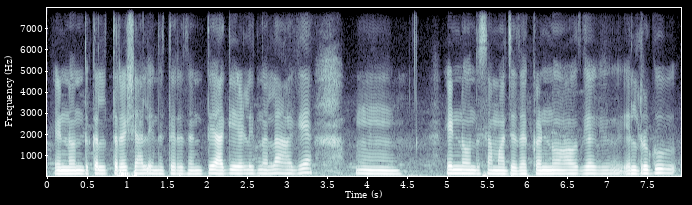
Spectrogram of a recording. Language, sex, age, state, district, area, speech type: Kannada, female, 45-60, Karnataka, Vijayanagara, rural, spontaneous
